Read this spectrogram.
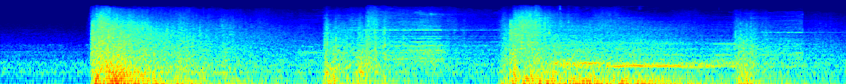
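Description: Magic blasts crash in sudden loud bursts.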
